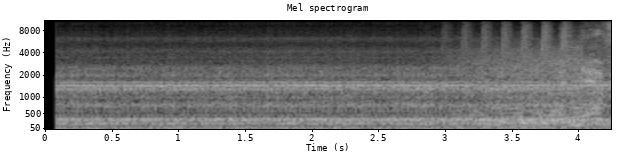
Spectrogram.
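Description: Leonart Daytona 350 motorcycle engine running steadily. Music with a fast, ticking beat comes in near the end.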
